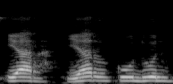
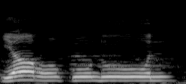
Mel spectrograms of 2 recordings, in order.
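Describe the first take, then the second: First: Yarqudun with a light, thin ra; wrong thin ra. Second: Yarqudun slowly with a heavy, full ra; correct thick ra. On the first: Teacher showing students the wrong way: thin ra in yarqudun. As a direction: show the mistake: yar said thin. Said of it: "Jangan dibaca tipis". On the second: Teacher correcting the example for students: slow, thick ra. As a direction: give the right version, thick ra. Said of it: "harus dibaca dengan tebal". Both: Shown as a demonstration.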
